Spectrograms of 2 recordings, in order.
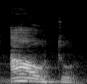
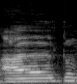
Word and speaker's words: alto: the the adverb in a bad manner you how to how to means high or tall no Alto no Brazil maybe some First Southern people in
